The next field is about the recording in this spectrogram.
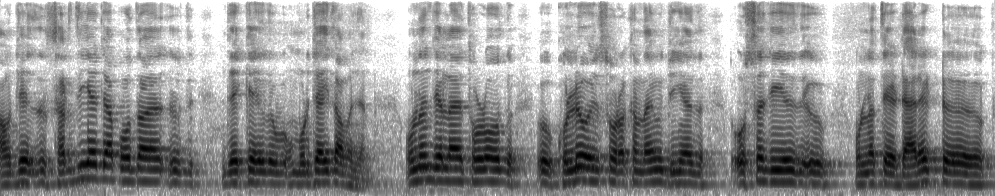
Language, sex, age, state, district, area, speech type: Sindhi, male, 60+, Gujarat, Kutch, rural, spontaneous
